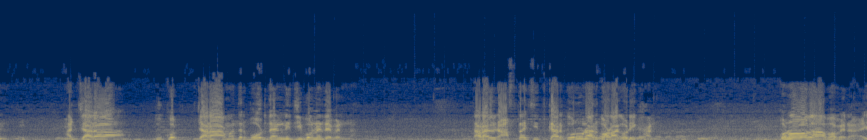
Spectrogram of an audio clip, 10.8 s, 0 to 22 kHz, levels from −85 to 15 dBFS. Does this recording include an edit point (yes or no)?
no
